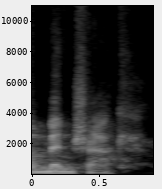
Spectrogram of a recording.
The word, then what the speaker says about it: Manchac: Well, now Menchac. – Yes. – I have to pronounce it correctly.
